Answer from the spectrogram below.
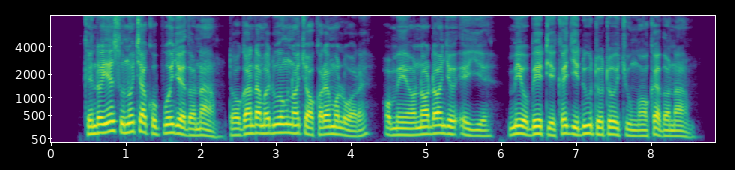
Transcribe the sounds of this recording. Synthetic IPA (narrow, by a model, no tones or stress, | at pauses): kendojesunot͡ʃakopwoɲd͡ʒoɛd̪ɔnamtɔːɡandamadwoŋnɔt͡ʃɔkɔɾɛmʊlwɔɾɛ | ɔmɪjɔnɔdɔɲd͡ʒɔʔeje | mɪobetjekad͡ʒidutotot͡ʃuŋɔkɛd̪ɔna̰m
